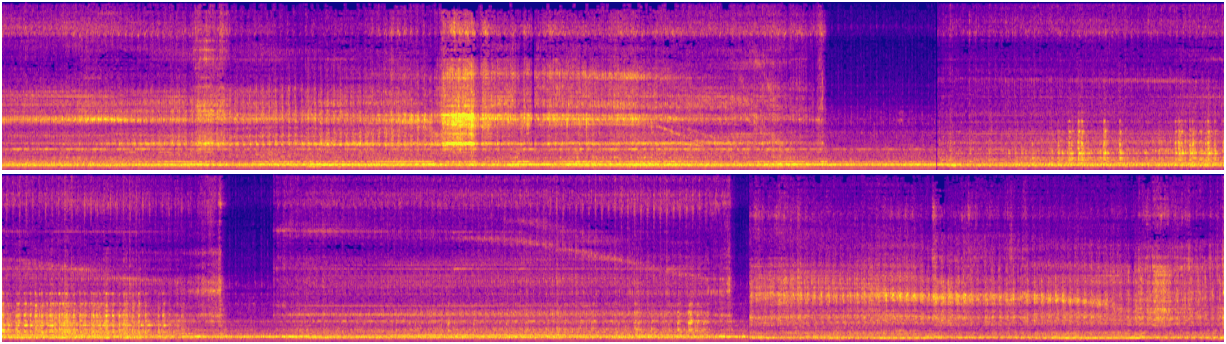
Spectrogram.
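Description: Bandsaw running with a steady motor hum while its blade cuts through a round log, the sawing noise rising and falling as the wood is fed. There is a brief sharp knock about six seconds in.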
